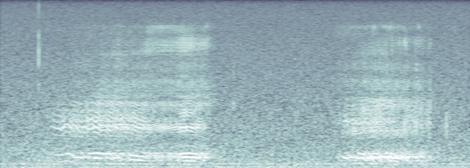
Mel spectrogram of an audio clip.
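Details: Cat in deep sleep: two soft, fluttering snores, a buzzing in-breath with a quiet pause between; snoring.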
